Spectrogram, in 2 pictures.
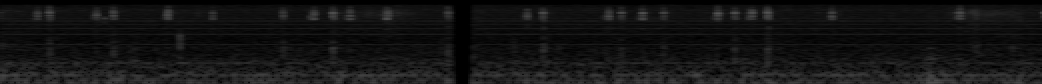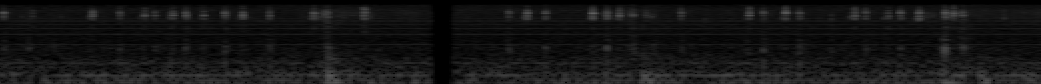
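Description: Faint clusters of quick clicks and light scratches from a stylus tapping and writing on a tablet screen as words are handwritten, over a steady electrical hum. The sound cuts out completely for an instant twice.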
